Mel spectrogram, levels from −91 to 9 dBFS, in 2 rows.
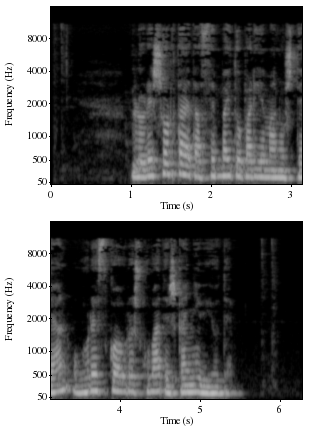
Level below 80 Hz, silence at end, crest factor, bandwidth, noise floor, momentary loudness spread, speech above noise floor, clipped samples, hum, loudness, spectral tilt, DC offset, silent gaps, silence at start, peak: -62 dBFS; 0.75 s; 16 dB; 11.5 kHz; -61 dBFS; 4 LU; 37 dB; under 0.1%; none; -25 LUFS; -5 dB/octave; under 0.1%; none; 1 s; -12 dBFS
